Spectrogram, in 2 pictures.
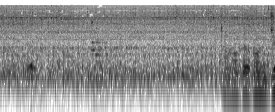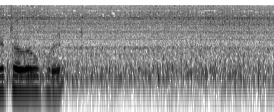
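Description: A small helicopter's rotor whirs steadily.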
